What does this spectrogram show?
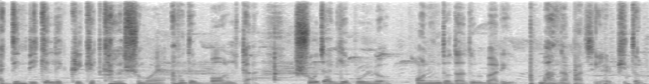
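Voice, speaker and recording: A man at medium pitch makes very wide pitch swings while keeping his loudness very even. Music runs in the background. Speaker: horror story narrator and podcast host. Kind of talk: horror story narration.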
